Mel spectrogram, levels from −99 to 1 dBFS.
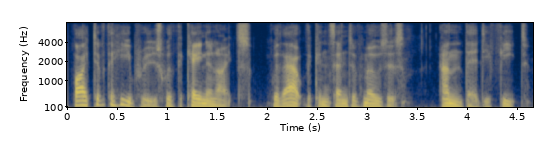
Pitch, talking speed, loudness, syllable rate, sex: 105 Hz, 195 wpm, -21 LUFS, 5.8 syllables/s, male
